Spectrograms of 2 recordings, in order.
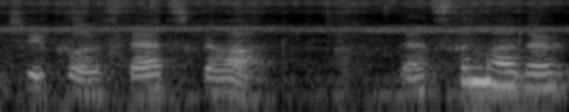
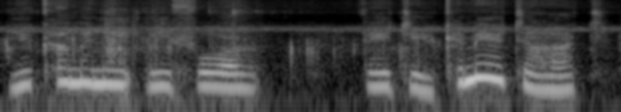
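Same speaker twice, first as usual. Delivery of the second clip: higher, louder call to the cat; 6 semitones higher, 4 dB louder than usual. Real, not acted. Owner calls Dot over to eat, loud high call. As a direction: call the cat across the yard.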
